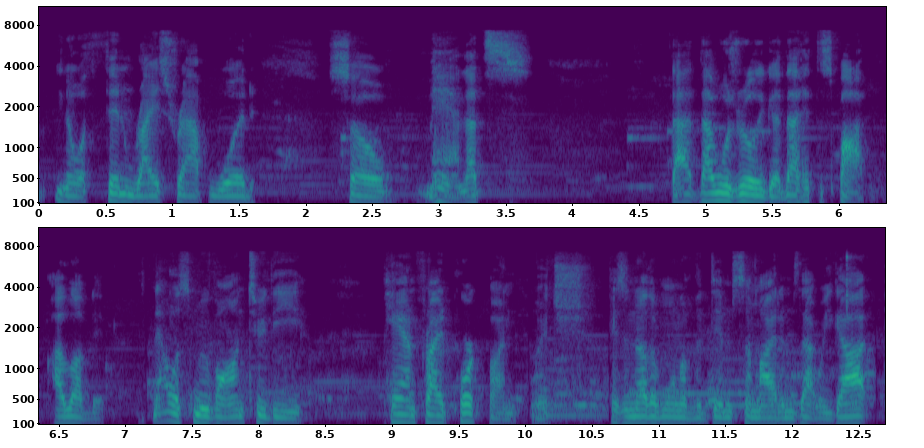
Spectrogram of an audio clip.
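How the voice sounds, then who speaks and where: Eager and talkative, a male food vlogger in his thirties reviews dishes for the camera from a restaurant table, his voice on the low side and his phrases often restarting as he tastes. The recording, made in an indoor dining room, is somewhat dull, with quiet music audible.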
